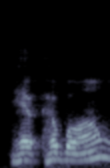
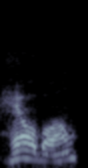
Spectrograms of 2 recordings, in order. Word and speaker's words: Roboão: Roboão, ou Roboão, tem essas duas pronúncias na Bíblia, né, dependendo da tradução. Um chama Roboão, outro chama Reoboão.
